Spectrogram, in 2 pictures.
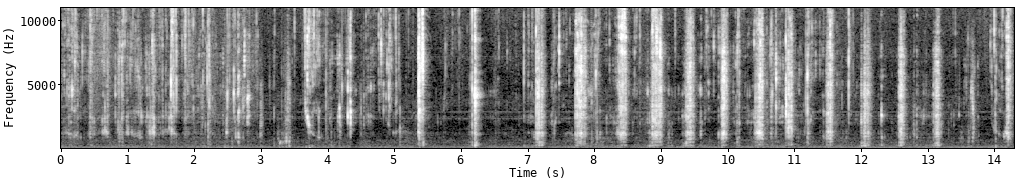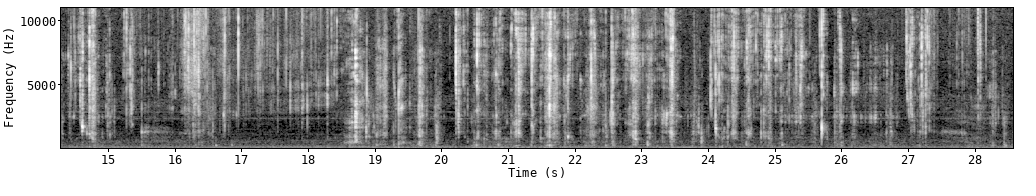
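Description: Close-miked biting and chewing of crunchy food, pickled yellow radish and crispy battered fried pork (tangsuyuk), with sharp crunches coming in quick succession and a short lull about two-thirds through.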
